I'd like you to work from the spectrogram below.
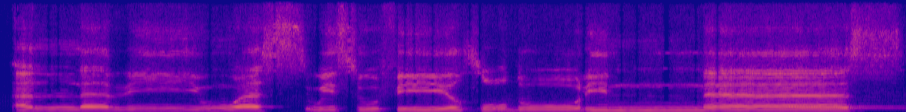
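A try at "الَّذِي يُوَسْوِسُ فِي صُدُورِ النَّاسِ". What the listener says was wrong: masih tertahan sin-nya. Tertahan. Sa, si, ya.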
